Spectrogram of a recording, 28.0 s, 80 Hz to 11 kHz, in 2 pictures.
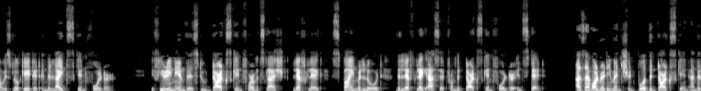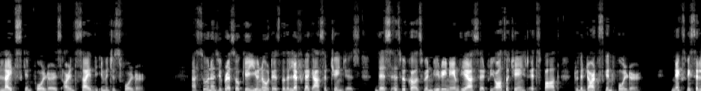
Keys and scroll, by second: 0.1 Left, 1.3 BackSpace, 2.9-5.0 typing, 7.0 BackSpace, 10.7 k.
